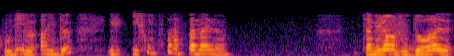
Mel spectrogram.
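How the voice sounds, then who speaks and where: Outdoors in the sun, a man with a high, husky voice vlogs into his phone camera, rambling casually and offering chatty recommendations. The recording sounds thin, like a phone.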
